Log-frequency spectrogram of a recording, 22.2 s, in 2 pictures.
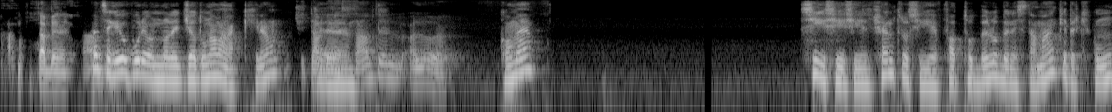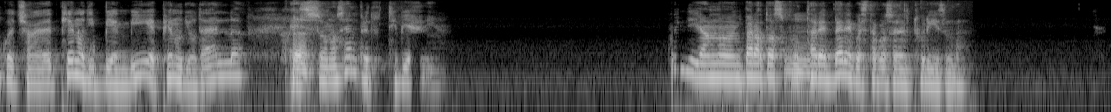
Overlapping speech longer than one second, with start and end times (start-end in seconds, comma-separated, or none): none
